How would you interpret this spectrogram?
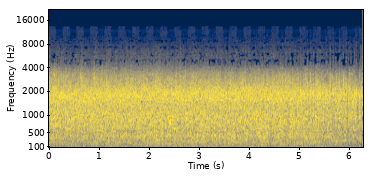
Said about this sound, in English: And, folks, I want to thank you for giving Don that big hand, because never has so little made so much so happy so fast.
